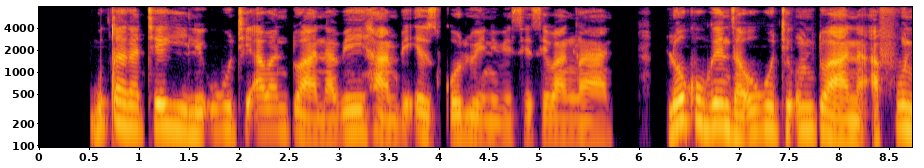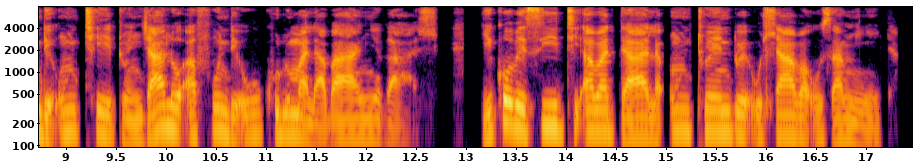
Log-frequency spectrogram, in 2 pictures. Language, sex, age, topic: North Ndebele, male, 18-24, health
